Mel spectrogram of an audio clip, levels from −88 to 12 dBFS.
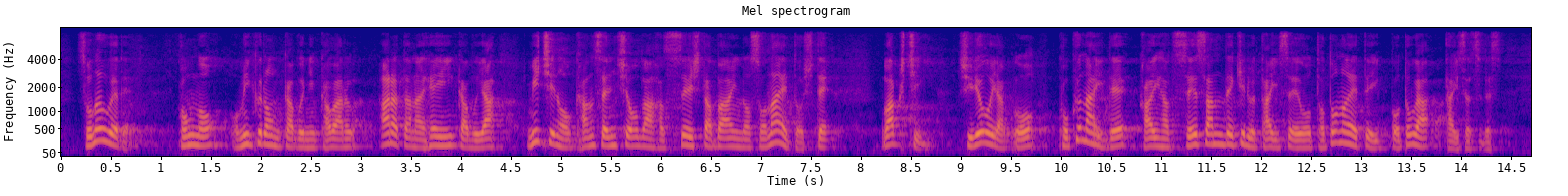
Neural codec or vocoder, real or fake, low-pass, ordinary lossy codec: codec, 16 kHz, 4 kbps, FunCodec, trained on LibriTTS, 50 frames a second; fake; 7.2 kHz; Opus, 64 kbps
